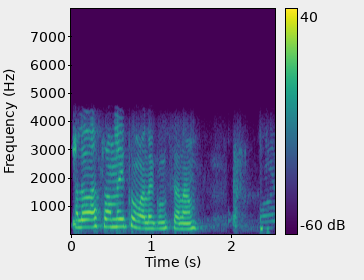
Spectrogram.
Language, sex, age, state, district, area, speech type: Kashmiri, female, 18-30, Jammu and Kashmir, Budgam, rural, conversation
